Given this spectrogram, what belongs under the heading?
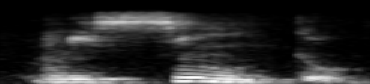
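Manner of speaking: "sinto" said with nasal i, not e; vowel change demo. Shown as a demonstration. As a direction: show the i in "sinto". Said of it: "We change the E for the I".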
